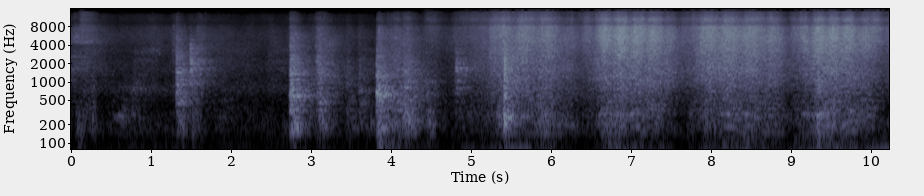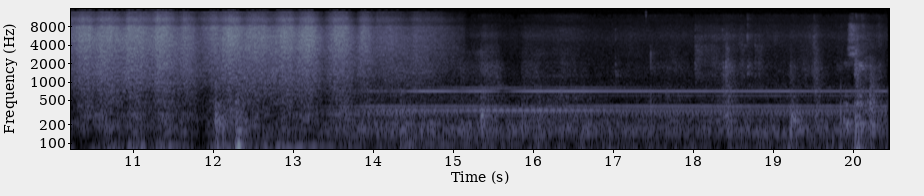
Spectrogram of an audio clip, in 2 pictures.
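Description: Paint roller on an extension pole rolling paint onto a wall: a run of rough, rubbing swishes that starts about three seconds in and thins out after about fifteen seconds. A faint steady hum sits underneath in the last third.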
